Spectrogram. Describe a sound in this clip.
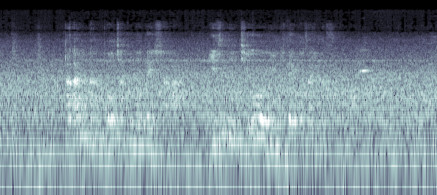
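Train brakes squeal and clank as the train slows.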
